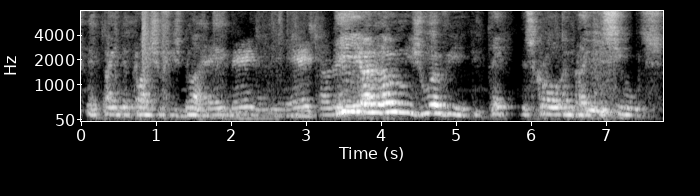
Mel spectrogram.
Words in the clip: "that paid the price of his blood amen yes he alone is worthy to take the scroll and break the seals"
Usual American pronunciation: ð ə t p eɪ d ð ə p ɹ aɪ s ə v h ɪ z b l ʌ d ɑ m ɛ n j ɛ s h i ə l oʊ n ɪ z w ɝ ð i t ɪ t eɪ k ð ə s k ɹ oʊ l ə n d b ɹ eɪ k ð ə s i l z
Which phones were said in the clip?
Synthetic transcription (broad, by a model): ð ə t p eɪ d ð ə p ɹ aɪ s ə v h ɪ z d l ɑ ɪ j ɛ h i ə l oʊ n ɪ z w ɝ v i t ɪ t eɪ k ð ə s k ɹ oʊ l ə n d b ɹ eɪ k ð ə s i l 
